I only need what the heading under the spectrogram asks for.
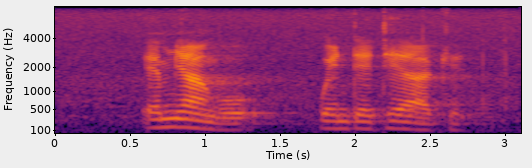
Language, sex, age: Xhosa, male, 20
